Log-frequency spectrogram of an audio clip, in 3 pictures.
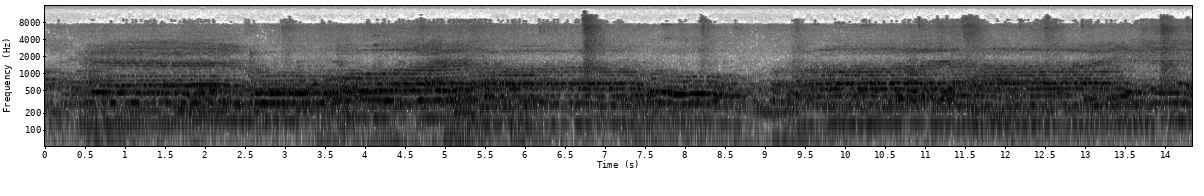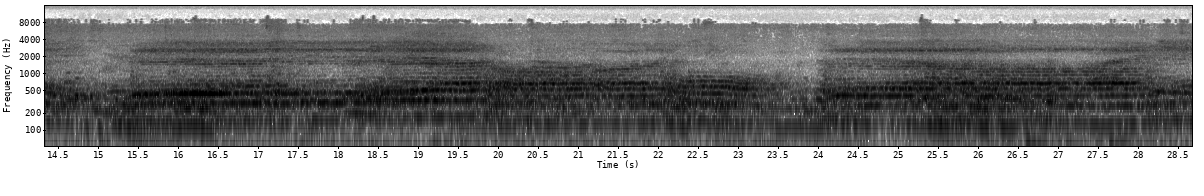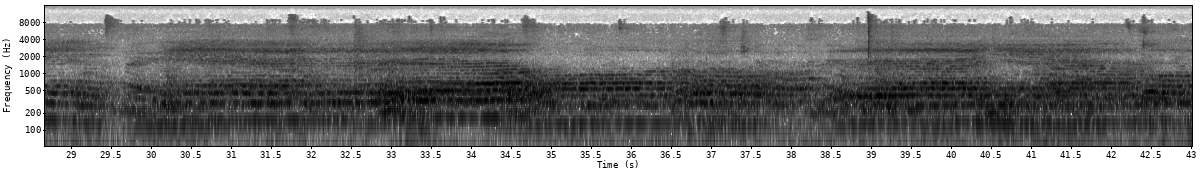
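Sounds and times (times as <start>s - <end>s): voices chanting: 0.0s - 43.0s.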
